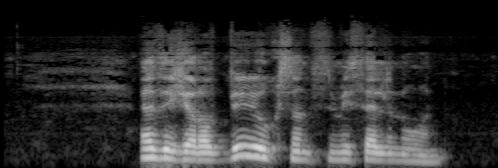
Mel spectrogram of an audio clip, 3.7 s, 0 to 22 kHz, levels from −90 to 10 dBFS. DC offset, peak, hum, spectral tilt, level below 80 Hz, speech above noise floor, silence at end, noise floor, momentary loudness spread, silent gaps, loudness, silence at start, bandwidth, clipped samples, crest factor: under 0.1%; -2 dBFS; none; -5.5 dB/octave; -56 dBFS; 39 dB; 0.45 s; -56 dBFS; 14 LU; none; -18 LUFS; 1.05 s; 13 kHz; under 0.1%; 18 dB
